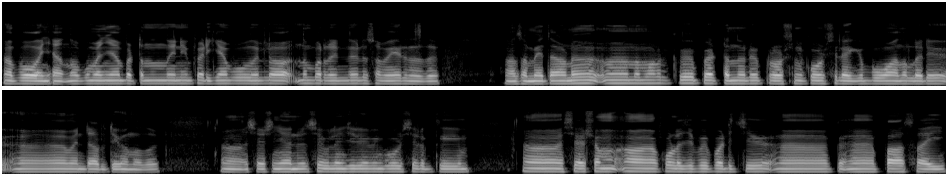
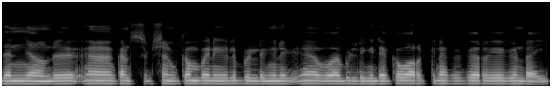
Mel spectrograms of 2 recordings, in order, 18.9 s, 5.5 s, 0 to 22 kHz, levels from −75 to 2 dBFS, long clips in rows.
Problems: low volume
